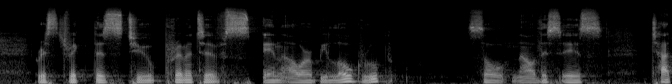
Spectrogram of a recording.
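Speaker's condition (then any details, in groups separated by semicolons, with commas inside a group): No condition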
